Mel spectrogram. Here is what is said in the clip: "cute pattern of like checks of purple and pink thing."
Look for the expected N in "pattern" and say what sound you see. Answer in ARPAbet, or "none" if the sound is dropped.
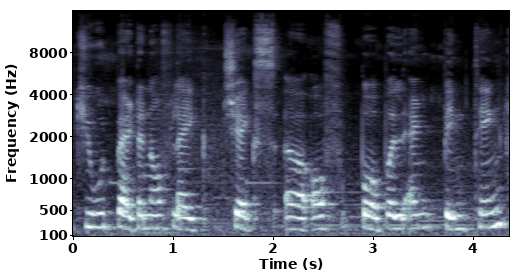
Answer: N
